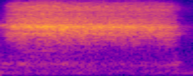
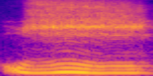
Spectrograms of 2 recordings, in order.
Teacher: Basically, the S in these words says the sound zh, and this is the symbol for that sound. It's just like the SH sound, except my voice is on. So when I say shh and zh, nothing changes with the position of my tongue or how I'm holding my mouth. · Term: zh sound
